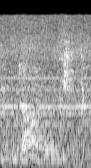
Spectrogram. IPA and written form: ɪnˈdʌlʤ (indulge)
